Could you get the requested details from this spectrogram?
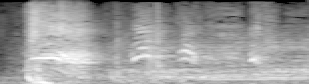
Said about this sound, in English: He slaps her hard on the face.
